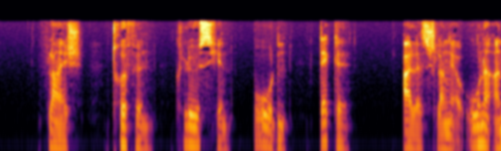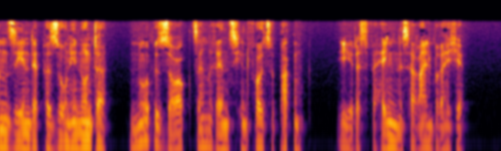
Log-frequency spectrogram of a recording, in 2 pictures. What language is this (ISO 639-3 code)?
deu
